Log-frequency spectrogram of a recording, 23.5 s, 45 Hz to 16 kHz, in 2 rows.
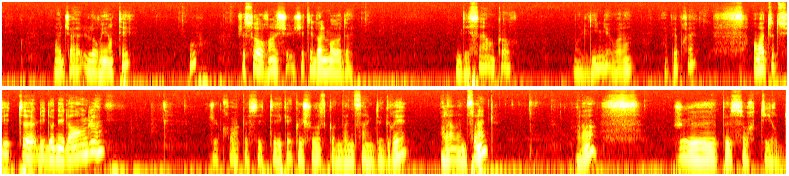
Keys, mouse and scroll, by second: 1.6 click, 3.3 right click, 4.3 right click, 5.0 click, 6.1-10.8 drag, 10.9 click, 12.1 click, 13.7 click, 15.0 click, 17.6 click, 19.2 KP_2, 19.4 KP_5, 19.7 KP_Enter, 22.1 scroll up 2.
